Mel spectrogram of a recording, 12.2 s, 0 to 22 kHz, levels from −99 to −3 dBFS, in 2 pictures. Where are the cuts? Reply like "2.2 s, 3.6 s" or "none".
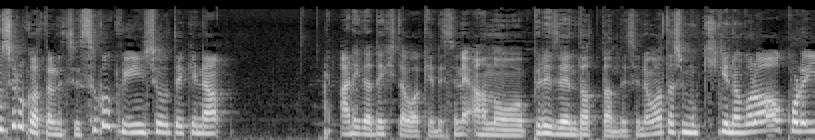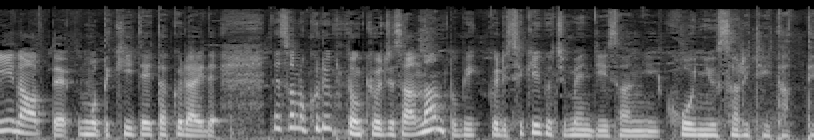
none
